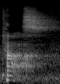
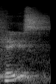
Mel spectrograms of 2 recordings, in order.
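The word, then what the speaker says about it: Käse: cage cheese spatula yeah cass is it case yes i just always called it cass it's spelled i'm sure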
